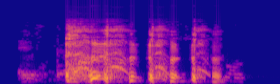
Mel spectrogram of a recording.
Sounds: Cough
